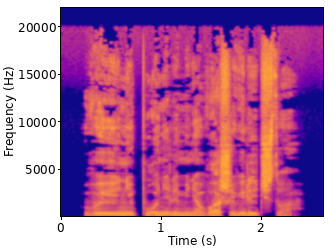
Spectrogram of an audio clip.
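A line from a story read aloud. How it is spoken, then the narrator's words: Calm remark. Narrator (Russian): спокойно заметил Роздан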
